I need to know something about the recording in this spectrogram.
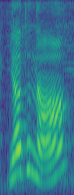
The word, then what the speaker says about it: Ratana: this name so much yaduna instead is a the myanmar pronunciation of ratana which is treasure and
